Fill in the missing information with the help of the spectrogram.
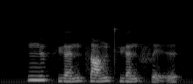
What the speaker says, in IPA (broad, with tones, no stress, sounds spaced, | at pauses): n̪ y˥ pʰ ɥ ɛ˧˥ n t͡s ɑ˧˥ ŋ t̪ʰ ɥ ɛ˧˥ n f ḛ˨˩˦ ɪ̯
